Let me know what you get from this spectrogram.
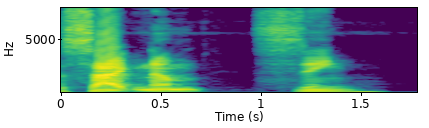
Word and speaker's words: Satnam Singh: Satnam Singh.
